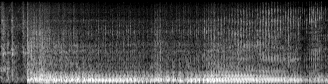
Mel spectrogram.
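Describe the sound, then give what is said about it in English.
Motorcycle engine running steadily during a night ride in Texas, a loud, continuous low throbbing drone with a rapid pulsing rhythm that holds for nearly the whole clip before easing off at the end. “Out there, you're just a badass on a bike, and that's it.”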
